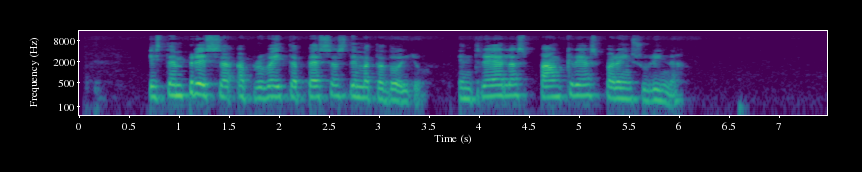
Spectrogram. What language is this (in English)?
Galician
